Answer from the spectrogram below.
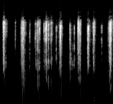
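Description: Rapid plastic clicks and snaps from a Rubik's Cube being twisted, about fifteen short bright clacks in an uneven, quick rhythm with brief pauses, no voices.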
